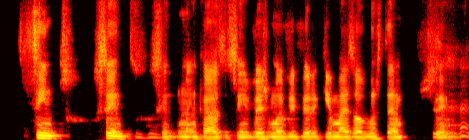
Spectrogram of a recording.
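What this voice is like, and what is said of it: Alentejo Portuguese accent. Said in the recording (Portuguese): “não perdeste nada do sotaque? ... Nada, nada ... o Alentejanito”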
